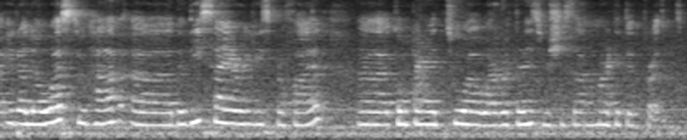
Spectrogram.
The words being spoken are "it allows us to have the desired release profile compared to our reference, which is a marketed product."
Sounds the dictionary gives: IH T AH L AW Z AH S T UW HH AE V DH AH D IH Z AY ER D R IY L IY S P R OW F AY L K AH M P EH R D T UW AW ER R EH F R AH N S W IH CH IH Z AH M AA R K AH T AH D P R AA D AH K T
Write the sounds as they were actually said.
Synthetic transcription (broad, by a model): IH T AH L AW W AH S T UW HH AE V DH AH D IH S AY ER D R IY L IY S P R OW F AY L K AH M P EH R D T UW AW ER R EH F R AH N S W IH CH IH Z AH M AA R K AH T AH D P R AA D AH K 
